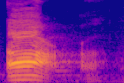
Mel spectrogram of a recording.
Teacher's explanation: سانس ٹھہر گئی وہیں پہ، جاری نہیں رہی سانس، اور آواز جو ہے تھوڑا بلند رہتی ہے ان حروف کی ادائیگی میں۔ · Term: حروف مجہورہ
